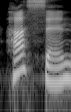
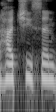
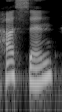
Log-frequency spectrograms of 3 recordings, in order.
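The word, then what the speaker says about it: 八千: Yonsen, gosen, rokusen, nanasen, hasen, not hachisen, but hasen, kyusen.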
